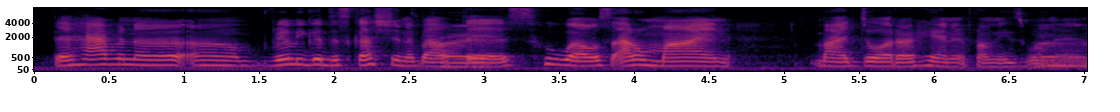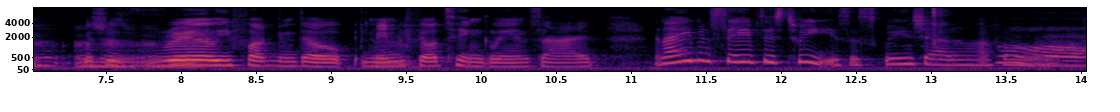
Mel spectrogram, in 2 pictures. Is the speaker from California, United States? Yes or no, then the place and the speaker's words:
no; New York City, New York, United States; also born or lived in Harlem; So yes, I'm from the Bronx, and I acknowledge that as a part of me, but I didn't do a lot of Bronx things.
